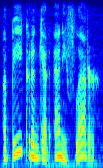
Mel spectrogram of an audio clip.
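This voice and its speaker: A woman's voice: medium pitch, lively intonation, normal speed, darkish tone, husky, lo-fi sound, voice pushed up. A woman reading a children's storybook, voicing a cheerful, literal-minded, scatterbrained housekeeper in an earnest, exclaiming way. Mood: innocent, chirpy. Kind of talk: children's storybook read-aloud.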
